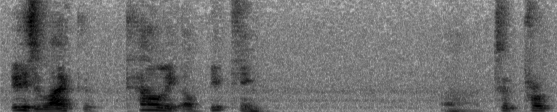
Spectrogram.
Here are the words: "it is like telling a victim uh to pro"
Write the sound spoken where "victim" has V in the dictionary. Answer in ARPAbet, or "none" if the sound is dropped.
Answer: B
